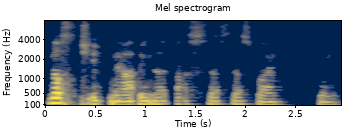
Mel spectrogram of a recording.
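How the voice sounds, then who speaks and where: A man from England giving measured expert testimony at an inquiry, often restarting his sentences. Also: mid-range voice, fairly even intonation, vocal fry, mellow, echoey room, poor audio. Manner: measured, hesitant with frequent restarts. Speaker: expert witness.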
